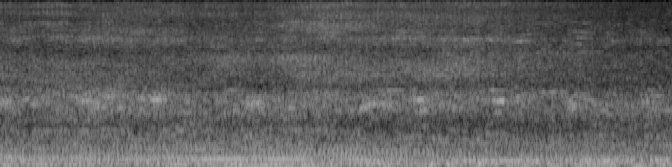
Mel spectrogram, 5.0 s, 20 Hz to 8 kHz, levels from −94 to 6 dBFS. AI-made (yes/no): no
